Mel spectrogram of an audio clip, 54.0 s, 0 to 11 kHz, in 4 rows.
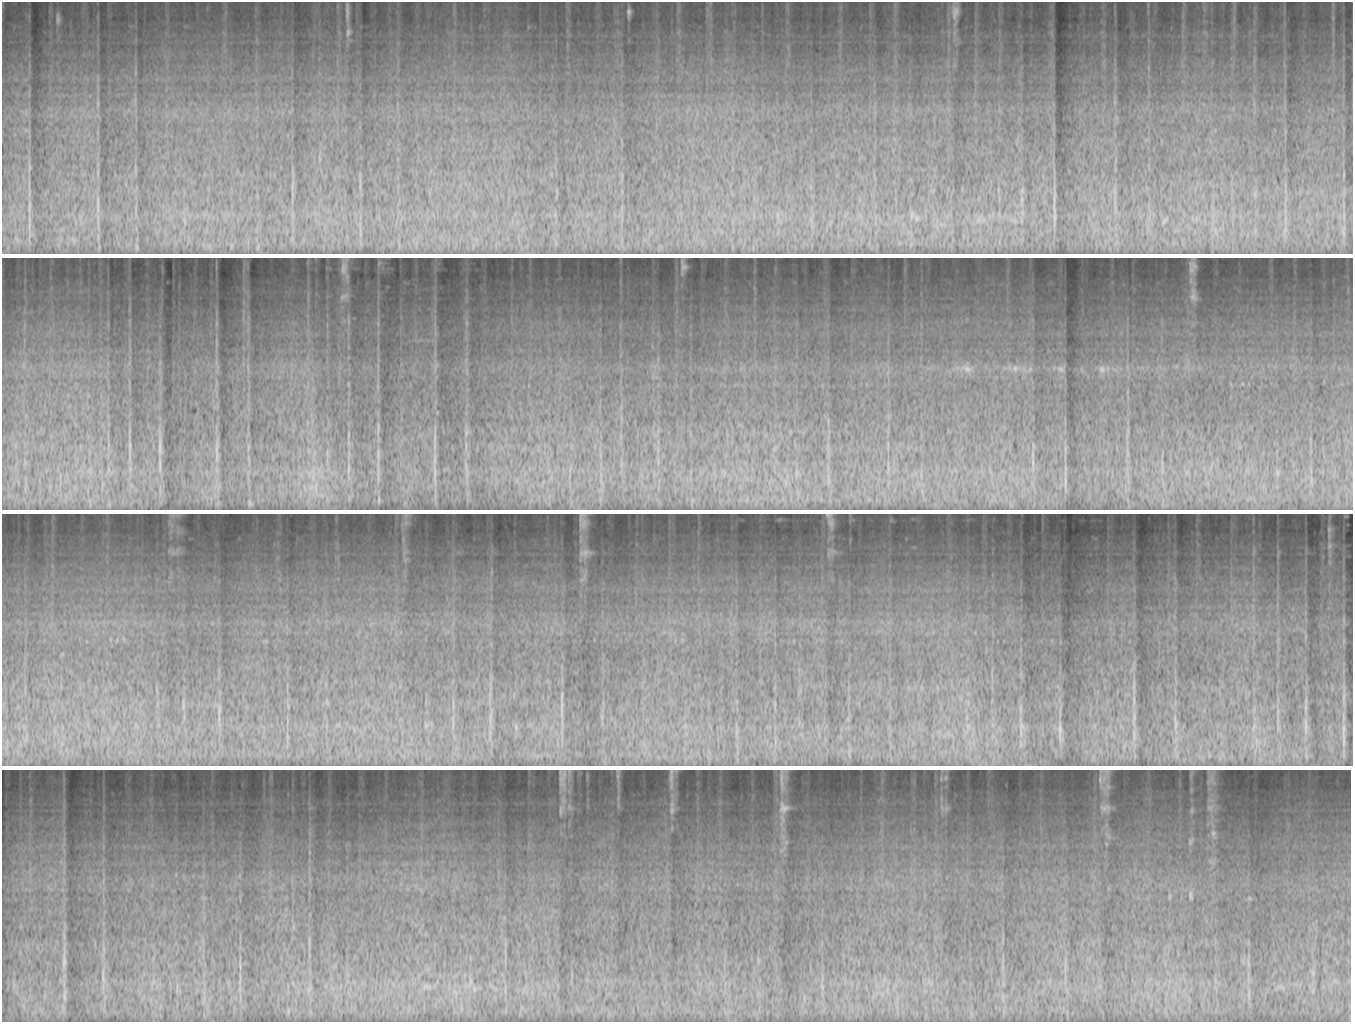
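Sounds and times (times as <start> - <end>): railway wagon wheels rumbling: 0.0 - 54.0
wheels squealing: 22.8 - 25.6, 51.4 - 53.4.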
